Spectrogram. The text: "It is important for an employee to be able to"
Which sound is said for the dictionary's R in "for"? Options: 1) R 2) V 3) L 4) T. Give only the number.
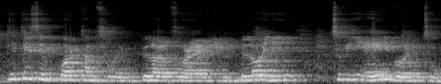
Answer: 3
